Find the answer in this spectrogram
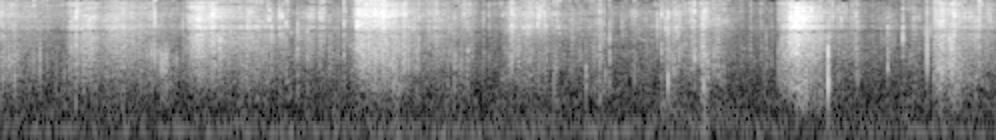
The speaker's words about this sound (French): Quand je marche sur le sentier, c'est granuleux, éclatant. Des pierres qui sont par terre. Glissement. Bah ça grince.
